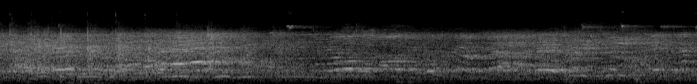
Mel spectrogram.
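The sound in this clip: A basketball is dribbled on the court during a boys' high school game between Exeter and Elizabethtown, making many crisp, repeated bounces with a steady rhythm while a commentator's voice talks over the court noise.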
